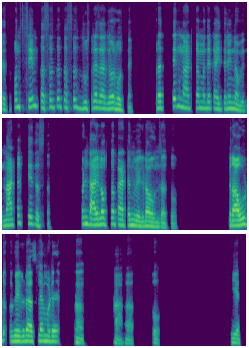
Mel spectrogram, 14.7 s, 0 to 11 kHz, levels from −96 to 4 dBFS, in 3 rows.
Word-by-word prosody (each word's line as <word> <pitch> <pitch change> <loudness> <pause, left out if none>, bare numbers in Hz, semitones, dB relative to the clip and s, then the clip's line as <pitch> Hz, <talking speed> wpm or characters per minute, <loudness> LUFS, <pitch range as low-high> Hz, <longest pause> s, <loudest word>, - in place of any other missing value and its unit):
देतो, 155 -1 -7
पण 215 +1 -1
सेम 230 +3 -1
तसंच-तसंच 215 +1 -6
दुसऱ्या 185 +2 -3
जागेवर 175 -1 0
होत 150 -4 +1
नाही. 105 - -11 0.5
प्रत्येक 190 +5 -1
नाटकामध्ये 185 -1 -3
काहीतरी 170 0 -3
नवीन, 145 -8 -2
नाटक 165 +8 +1
तेच 195 -3 -2
असतं. 130 -7 -6 0.6
पण 195 0 +1
डायलॉगचा 180 +2 +4
पॅटर्न 160 -1 +2
वेगळा 140 -2 +2
होऊन 125 -3 +2
जातो. 105 -2 -6 1.1
क्राउड 155 +4 +7 0.2
वेगळं 155 0 +5
असल्यामुळे 155 0 +2 0.4
हां, 115 -3 -1 0.6
हां, - - -5
हां. 100 -2 -7 0.4
हो. - - -7 1.4
येस. 120 -2 -2
165 Hz, 120 wpm, -23 LUFS, 150-190 Hz, 1.4 s, क्राउड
